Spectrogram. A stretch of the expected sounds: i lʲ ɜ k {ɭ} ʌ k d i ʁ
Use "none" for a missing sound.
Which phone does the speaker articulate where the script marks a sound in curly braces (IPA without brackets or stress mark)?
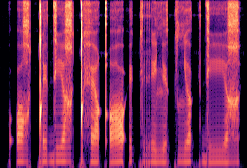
ʎ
